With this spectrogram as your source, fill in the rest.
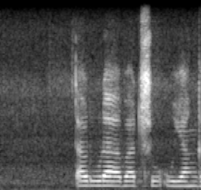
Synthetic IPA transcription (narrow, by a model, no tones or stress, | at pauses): tʼaɺuɺaβatʰuʔujaŋɡ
